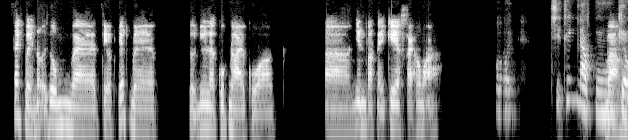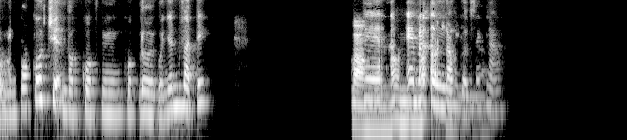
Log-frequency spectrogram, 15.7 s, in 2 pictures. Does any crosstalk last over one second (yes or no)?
yes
